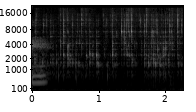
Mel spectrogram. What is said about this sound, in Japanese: 本番のお湯を注いでいきますね。ドリッパーにたまるお湯が一定になるように、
